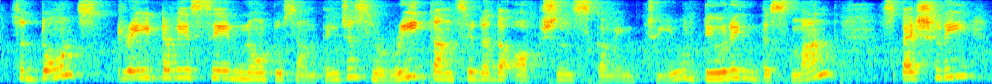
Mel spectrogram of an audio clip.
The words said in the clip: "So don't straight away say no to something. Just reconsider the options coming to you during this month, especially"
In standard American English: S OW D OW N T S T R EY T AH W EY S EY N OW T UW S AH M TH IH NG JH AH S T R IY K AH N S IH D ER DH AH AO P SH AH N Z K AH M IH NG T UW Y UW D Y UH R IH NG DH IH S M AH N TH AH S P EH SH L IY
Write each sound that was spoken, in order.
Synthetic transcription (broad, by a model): S OW D OW N T S T R EY T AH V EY S EY N OW T UW S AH M T IH NG JH AH S T R IY K AH N S IH D ER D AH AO P SH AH N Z K AH M IH NG T UW Y UW D Y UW R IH NG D IH S M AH N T S P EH SH L IY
